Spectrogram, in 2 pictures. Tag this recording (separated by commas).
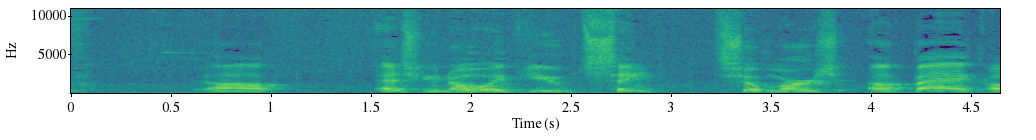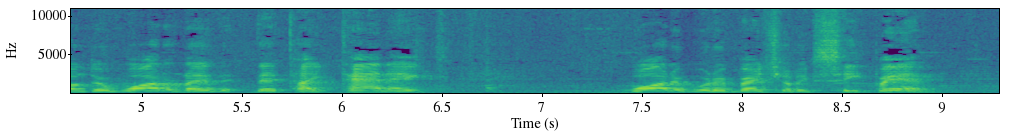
Speech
